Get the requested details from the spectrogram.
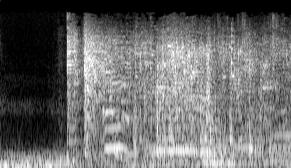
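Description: A pot is broken over someone's head with a sudden, loud crash, followed by nearly two seconds of clattering, ringing shards scattering and settling. No one speaks.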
